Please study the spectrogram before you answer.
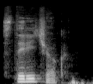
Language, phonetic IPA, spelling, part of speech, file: Russian, [stərʲɪˈt͡ɕɵk], старичок, noun, Ru-старичок.ogg
- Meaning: diminutive of стари́к (starík) little old man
